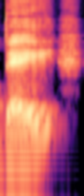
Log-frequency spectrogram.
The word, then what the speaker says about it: DEI: they're trying to promote what you call day, which is correct pronunciation, but in the US we use it, it's an acronym, DEI, and it stands for diversity, equity, and inclusion.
